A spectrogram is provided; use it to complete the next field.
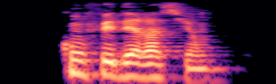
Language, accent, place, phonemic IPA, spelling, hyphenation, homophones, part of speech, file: French, France, Lyon, /kɔ̃.fe.de.ʁa.sjɔ̃/, confédération, con‧fé‧dé‧ra‧tion, confédérations, noun, LL-Q150 (fra)-confédération.wav
- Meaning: an alliance, confederation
